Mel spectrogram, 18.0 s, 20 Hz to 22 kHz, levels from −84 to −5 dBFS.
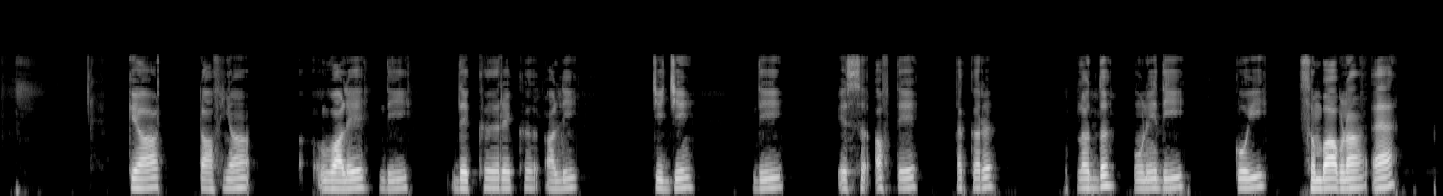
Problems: none marked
